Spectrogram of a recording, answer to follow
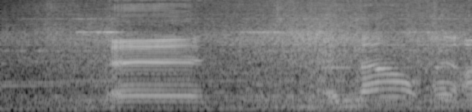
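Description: Steady street traffic noise, with a short flat-pitched tone about half a second in.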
